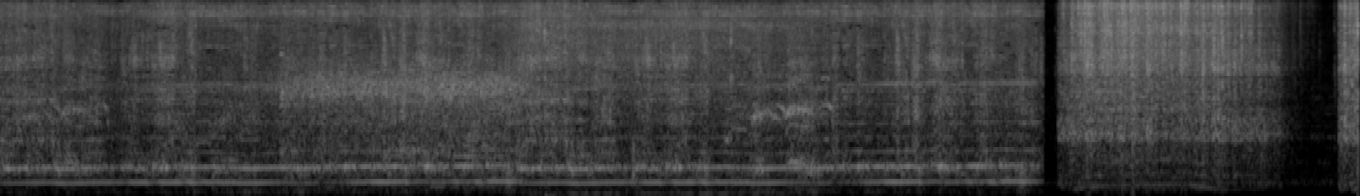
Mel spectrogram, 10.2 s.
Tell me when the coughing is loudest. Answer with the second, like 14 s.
6 s.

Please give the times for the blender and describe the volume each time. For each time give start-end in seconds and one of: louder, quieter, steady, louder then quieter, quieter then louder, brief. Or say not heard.
0.0-10.1 steady.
